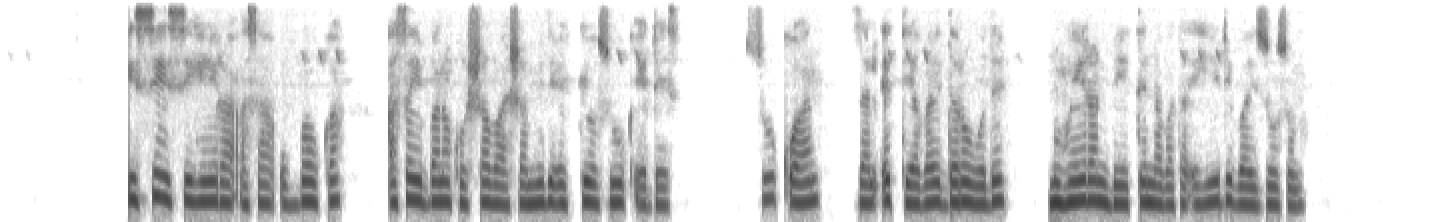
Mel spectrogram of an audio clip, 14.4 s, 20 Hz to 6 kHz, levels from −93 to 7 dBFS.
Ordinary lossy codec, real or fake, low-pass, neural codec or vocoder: Opus, 64 kbps; real; 5.4 kHz; none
